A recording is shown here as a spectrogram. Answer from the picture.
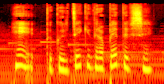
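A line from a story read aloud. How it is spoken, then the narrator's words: Giggling. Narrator (Greek): είπε χαχανίζοντα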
